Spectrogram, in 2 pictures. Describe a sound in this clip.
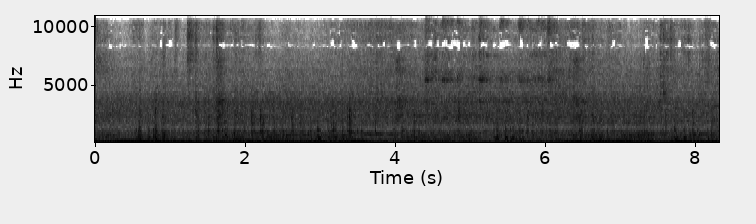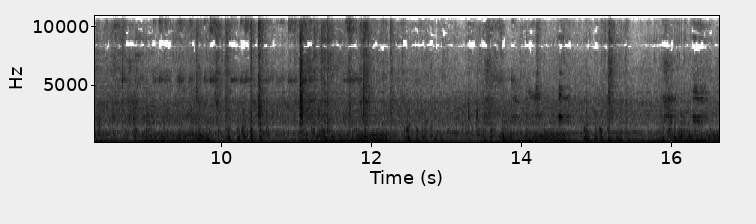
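Vehicle tyres hiss on a wet road.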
